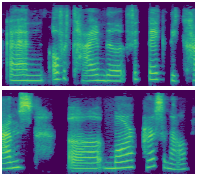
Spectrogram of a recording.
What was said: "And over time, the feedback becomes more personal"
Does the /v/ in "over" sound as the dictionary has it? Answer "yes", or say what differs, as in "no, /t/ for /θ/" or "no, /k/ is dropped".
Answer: yes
